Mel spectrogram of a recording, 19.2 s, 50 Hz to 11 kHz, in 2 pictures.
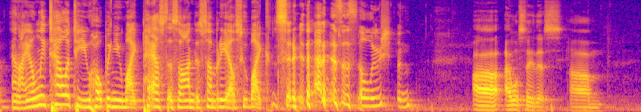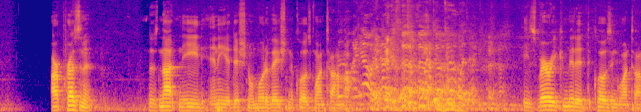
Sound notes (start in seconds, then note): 4.4 laughs; 14.7 laughter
